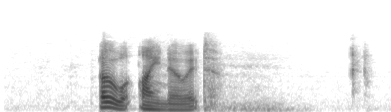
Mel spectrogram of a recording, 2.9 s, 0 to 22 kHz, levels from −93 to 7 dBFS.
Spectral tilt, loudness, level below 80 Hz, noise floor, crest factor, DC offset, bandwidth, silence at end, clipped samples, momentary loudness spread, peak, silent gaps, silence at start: -5.5 dB/octave; -25 LUFS; -64 dBFS; -75 dBFS; 24 dB; under 0.1%; 5.6 kHz; 1.3 s; under 0.1%; 13 LU; -4 dBFS; none; 0.75 s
